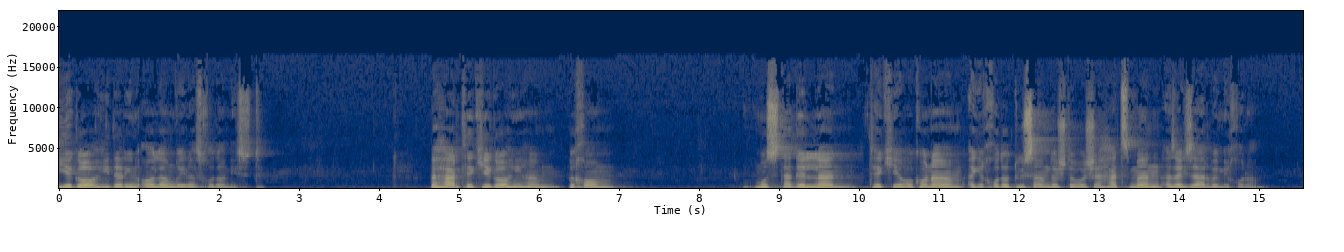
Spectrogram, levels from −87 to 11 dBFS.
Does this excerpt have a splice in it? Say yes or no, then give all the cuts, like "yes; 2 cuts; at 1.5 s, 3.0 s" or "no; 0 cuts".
yes; 2 cuts; at 6.3 s, 10.0 s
